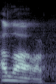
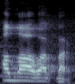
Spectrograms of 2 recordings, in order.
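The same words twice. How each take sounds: First: It is said sleepily, with low energy. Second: It is said with excessive, loud energy.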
